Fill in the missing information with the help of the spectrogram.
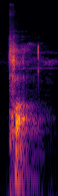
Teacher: Simple Mahaprana, Tha, without Visarga.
